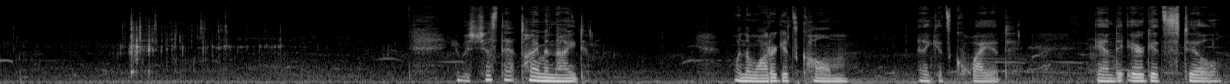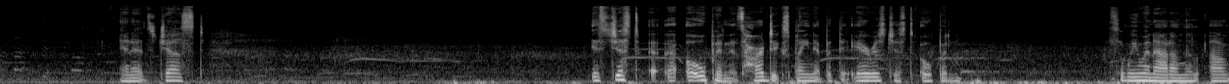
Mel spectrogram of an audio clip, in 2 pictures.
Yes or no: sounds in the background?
yes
